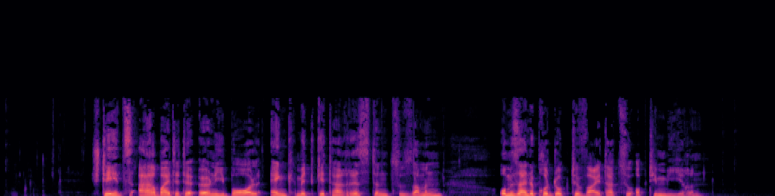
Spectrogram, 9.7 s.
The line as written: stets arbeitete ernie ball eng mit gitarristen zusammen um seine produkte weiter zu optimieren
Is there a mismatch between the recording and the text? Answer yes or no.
no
